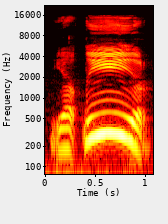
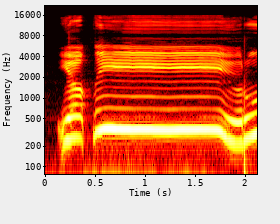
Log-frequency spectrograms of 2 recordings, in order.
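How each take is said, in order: First: Said in the usual way. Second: يطير stretched slowly, higher and louder, heavy ط; slow emphatic ط. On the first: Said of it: "طريقة نطق". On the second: Shown as a demonstration. Teacher showing the heavy ط in يطير, slow and loud. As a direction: draw out يطير leaning on the ط. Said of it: "طريقة نطق حرف الطاء".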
